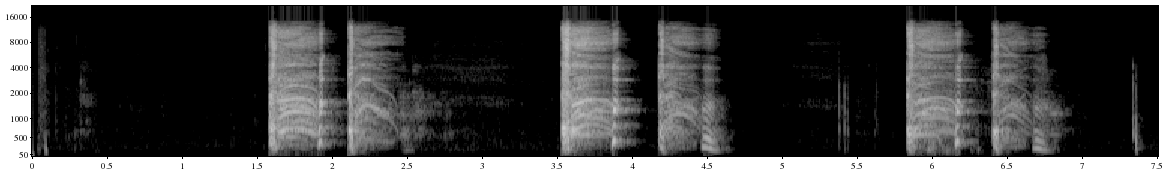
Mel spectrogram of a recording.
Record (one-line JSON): {"three_cough_length": "7.5 s", "three_cough_amplitude": 23680, "three_cough_signal_mean_std_ratio": 0.34, "survey_phase": "beta (2021-08-13 to 2022-03-07)", "age": "45-64", "gender": "Female", "wearing_mask": "No", "symptom_runny_or_blocked_nose": true, "symptom_fatigue": true, "smoker_status": "Never smoked", "respiratory_condition_asthma": false, "respiratory_condition_other": false, "recruitment_source": "REACT", "submission_delay": "1 day", "covid_test_result": "Negative", "covid_test_method": "RT-qPCR", "influenza_a_test_result": "Negative", "influenza_b_test_result": "Negative"}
